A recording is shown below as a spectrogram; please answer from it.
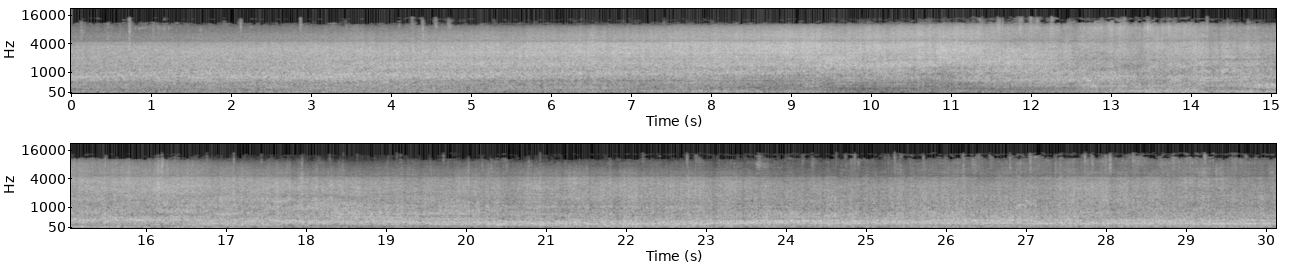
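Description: Blue Angels jets flying over, a continuous jet roar; about halfway through the sound sweeps down in pitch as they pass, then settles into a deeper, slightly louder rumble.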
